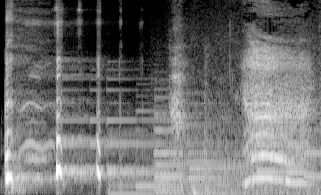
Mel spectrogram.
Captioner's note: laughs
